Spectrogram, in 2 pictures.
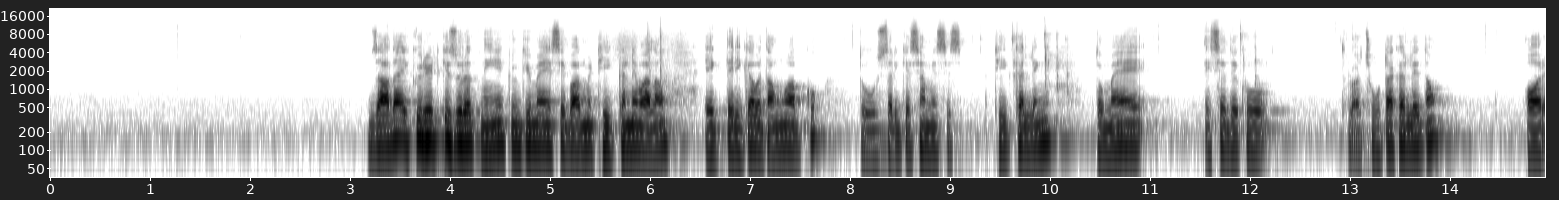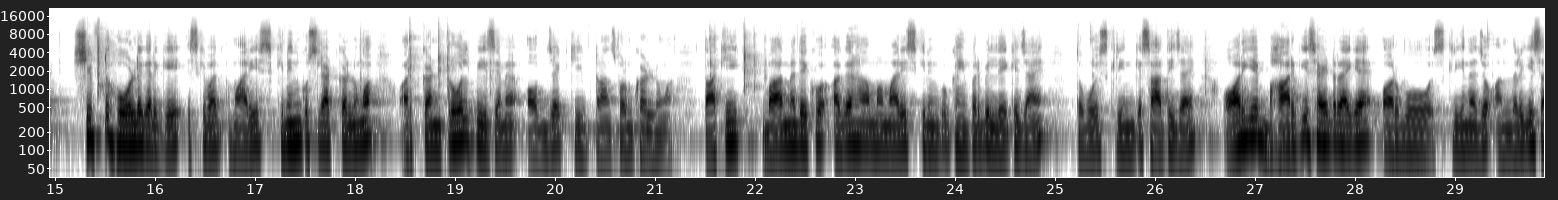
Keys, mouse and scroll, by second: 1.8 click, 3.6-4.8 middle drag, 4.8-5.5 scroll down 2, 5.9 KP_0, 6.7-8.2 scroll down 2, 8.2 click, 9.1 click, 9.9 ctrl+s, 10.2-10.9 scroll up 2, 10.9-11.8 drag, 11.8 s, 13.7 click, 17.1 shift+click, 18.8 ctrl+p, 21.0-21.8 drag, 21.8 ctrl+s, 22.2 click, 23.4 click, 26.5-27.6 scroll down 2.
